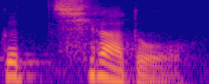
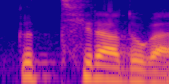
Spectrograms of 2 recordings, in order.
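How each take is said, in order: First: The linked consonant is a ch sound. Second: The linked consonant is a t sound. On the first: The speaker calls it right. "티읕을 왜 치읓으로 발음할까요" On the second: The speaker calls it wrong. "아니고"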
